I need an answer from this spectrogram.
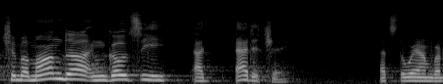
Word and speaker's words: Chimamanda Ngozi Adichie: but will not do correctly it's something like Chimamanda Ngozi Adichie that's the way I'm going to pronounce it well hope that's close she's a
